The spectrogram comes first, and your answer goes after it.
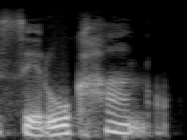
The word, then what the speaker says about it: cirujano: J is pronounced as K, hence we say cirujano.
